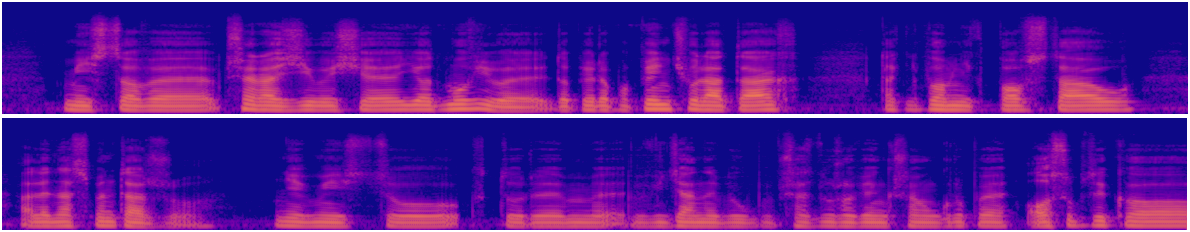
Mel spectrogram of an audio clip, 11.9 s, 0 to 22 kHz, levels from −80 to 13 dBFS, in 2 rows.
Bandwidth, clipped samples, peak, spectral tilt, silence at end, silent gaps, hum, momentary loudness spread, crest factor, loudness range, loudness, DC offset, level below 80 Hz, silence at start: over 20 kHz; under 0.1%; -6 dBFS; -6 dB/octave; 0 s; none; none; 10 LU; 20 dB; 5 LU; -27 LUFS; under 0.1%; -66 dBFS; 0.3 s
